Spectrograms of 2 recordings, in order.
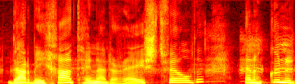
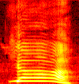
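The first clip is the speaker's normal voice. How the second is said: very high, louder duck yes; duck's cry; 4 dB louder than usual. Acted. Duck crying yes to the princess, very high. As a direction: squawk of delight. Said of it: "Boeng Bebek roept".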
